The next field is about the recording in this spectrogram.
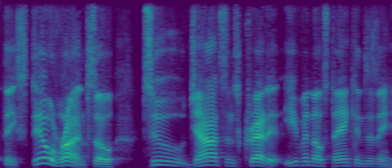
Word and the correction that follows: Steichen: here anymore, if that's how you say his name, you know, Steichen, yep.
